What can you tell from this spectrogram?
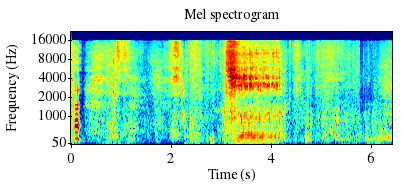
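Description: A man's breathy, strained grunt lasting about a second, starting about three seconds in, as he reaches over the boat's side to grab a tope, with a few scattered knocks around it.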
